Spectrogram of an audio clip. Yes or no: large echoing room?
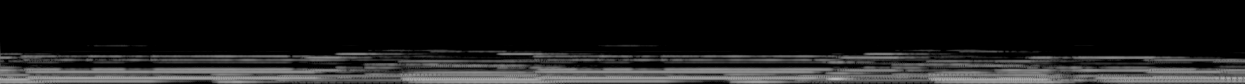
yes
